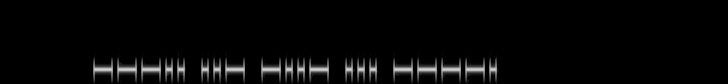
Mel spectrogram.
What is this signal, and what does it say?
Morse code, heard as a keyed tone, about 20 wpm, 700 Hz. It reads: 8UXS9
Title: Code Groups - 5 Letter:Numbers - 20wpm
